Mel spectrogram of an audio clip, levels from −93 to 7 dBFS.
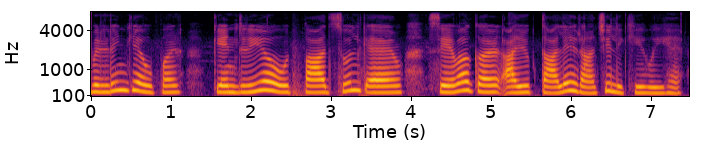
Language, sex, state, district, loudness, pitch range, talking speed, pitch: Hindi, female, Jharkhand, Ranchi, -14 LUFS, 215-255 Hz, 110 wpm, 225 Hz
